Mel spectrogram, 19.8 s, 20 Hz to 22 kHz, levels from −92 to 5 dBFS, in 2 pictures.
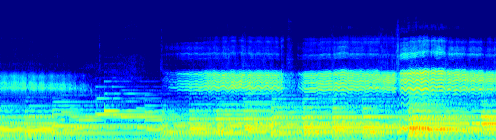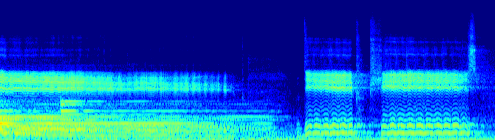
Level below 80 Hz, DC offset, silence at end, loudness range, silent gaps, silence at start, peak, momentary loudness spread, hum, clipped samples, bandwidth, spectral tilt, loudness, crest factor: -50 dBFS; under 0.1%; 0 s; 14 LU; none; 0 s; -10 dBFS; 17 LU; none; under 0.1%; 9 kHz; -6 dB/octave; -30 LUFS; 20 dB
